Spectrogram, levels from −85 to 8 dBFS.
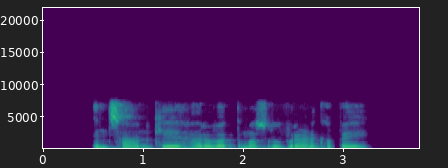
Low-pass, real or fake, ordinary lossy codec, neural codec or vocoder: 7.2 kHz; real; Opus, 24 kbps; none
